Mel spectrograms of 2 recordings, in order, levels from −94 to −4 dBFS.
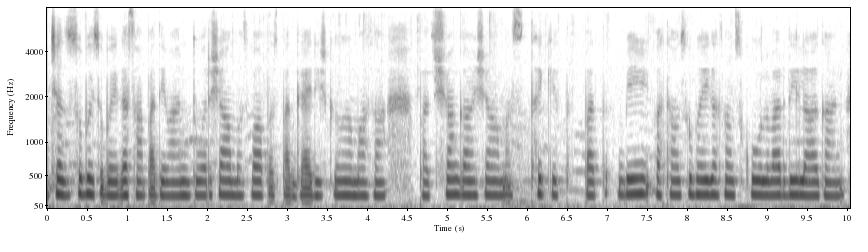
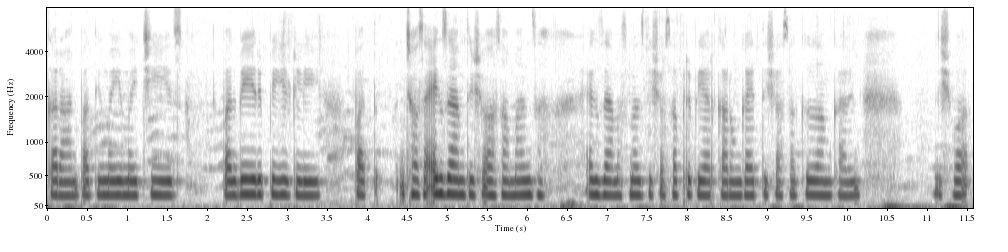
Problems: none marked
